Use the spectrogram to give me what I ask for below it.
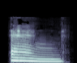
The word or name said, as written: eng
